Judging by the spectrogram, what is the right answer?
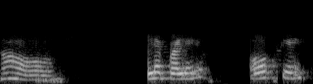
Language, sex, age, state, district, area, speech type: Gujarati, female, 45-60, Gujarat, Rajkot, rural, conversation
